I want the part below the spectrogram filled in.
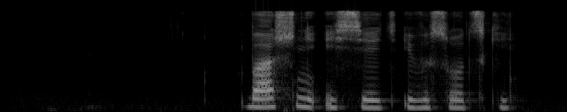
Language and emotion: Russian, neutral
